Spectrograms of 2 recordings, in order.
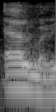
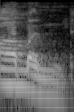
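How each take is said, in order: First: "almond" with the L sounded; wrong pronunciation. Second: "almond" as AH-mond, L silent; correct pronunciation. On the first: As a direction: say "almond" as EL-mon. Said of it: "not almond". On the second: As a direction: say "almond" with an open ah and no L. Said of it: "it's a almond". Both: Shown as a demonstration.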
